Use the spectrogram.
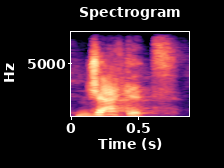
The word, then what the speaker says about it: jacket: jacket with this um so the difference here when you're pronouncing the T in in Portuguese it sounds to me like a CH and so um when you pronounce a Portuguese T it sounds like you're saying jacket okay understand okay so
